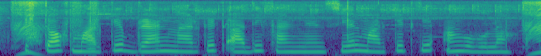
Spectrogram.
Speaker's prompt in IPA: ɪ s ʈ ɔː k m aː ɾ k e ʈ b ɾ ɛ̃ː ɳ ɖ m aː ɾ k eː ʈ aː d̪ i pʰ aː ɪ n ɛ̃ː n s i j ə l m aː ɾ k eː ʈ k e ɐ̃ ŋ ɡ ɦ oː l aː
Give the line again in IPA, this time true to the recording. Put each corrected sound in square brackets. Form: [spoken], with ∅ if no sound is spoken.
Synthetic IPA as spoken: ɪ s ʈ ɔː k m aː ɾ k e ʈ b ɾ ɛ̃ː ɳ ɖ m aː ɾ k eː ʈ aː d̪ i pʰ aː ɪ n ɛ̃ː n s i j ə l m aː ɾ k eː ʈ k e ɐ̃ ŋ ɡ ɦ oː l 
